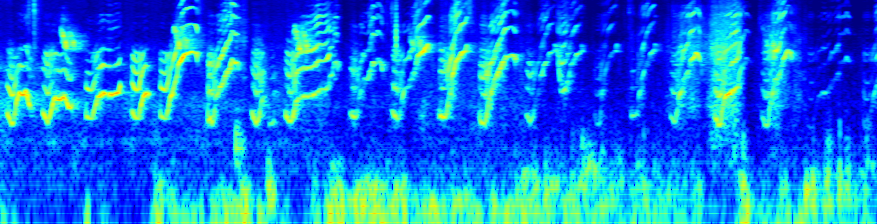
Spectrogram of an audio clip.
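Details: Young male guinea pig alone on a windy veranda, crying out loudly from loneliness: rapid series of shrill, rising whistled squeals, several per second, over a steady low rumble of wind.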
